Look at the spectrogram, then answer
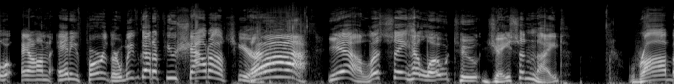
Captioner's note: shouts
